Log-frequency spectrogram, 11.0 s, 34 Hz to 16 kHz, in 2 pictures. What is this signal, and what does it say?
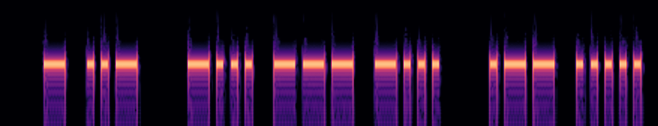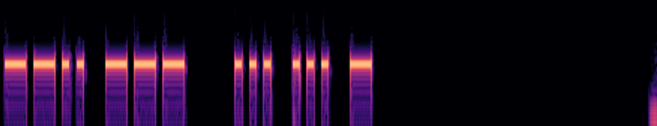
Morse code, heard as a keyed tone, about 20 wpm, 700 Hz. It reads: TU BOB W5ZO SST
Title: K1USN SST QSO Practice - 20wpm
